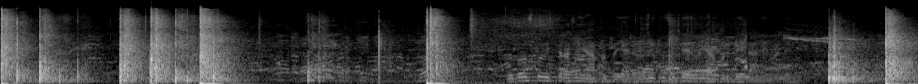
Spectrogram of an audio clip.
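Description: Firecrackers burst with loud sharp bangs outdoors.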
